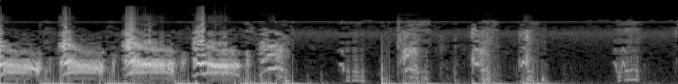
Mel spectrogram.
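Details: First-night Staffordshire Bull Terrier, called a nightmare by its owner: three long strained whines at the start, then short, quieter yips spaced about a second apart with silences between.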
